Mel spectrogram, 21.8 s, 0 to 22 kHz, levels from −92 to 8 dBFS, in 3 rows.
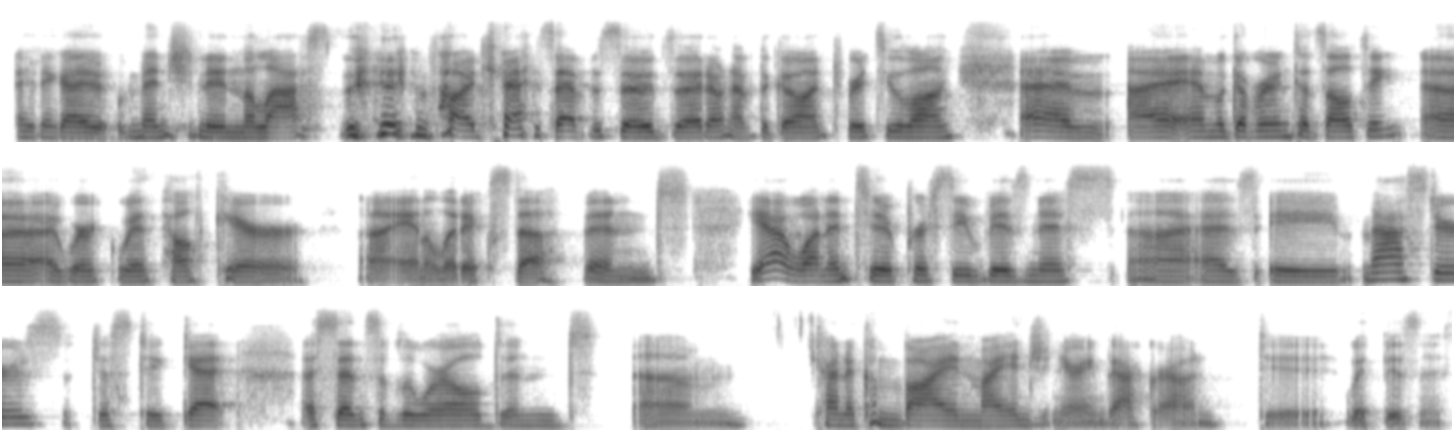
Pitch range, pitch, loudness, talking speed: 155-180 Hz, 160 Hz, -26 LUFS, 175 wpm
